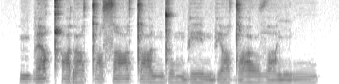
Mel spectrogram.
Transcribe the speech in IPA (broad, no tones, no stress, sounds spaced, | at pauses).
m b æ qʰ ɒ ɾ o tˤ i sˤ iː tˤ uː n d o m b eː m b eː dˤ oː ðˤ eː ŋ u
